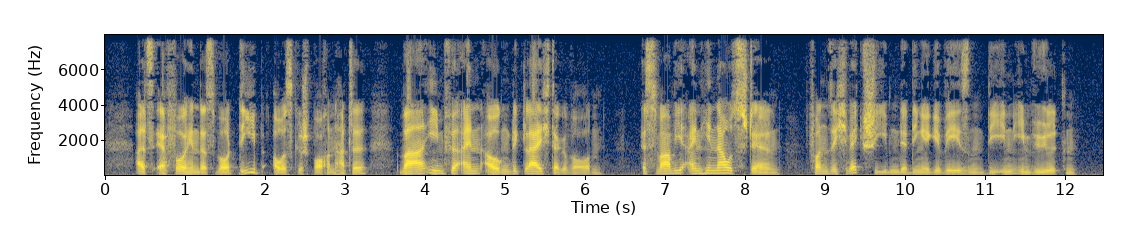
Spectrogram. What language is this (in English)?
German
